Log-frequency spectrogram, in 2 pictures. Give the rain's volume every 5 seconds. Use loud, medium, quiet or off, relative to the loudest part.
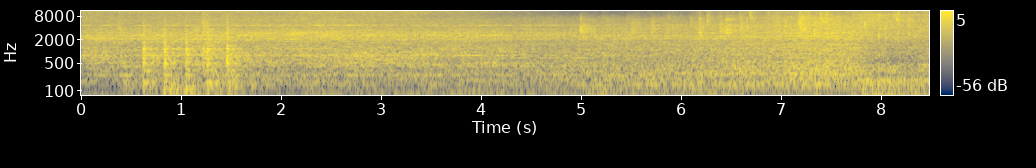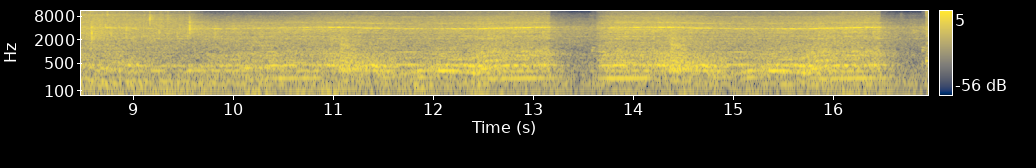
medium, loud, medium, medium.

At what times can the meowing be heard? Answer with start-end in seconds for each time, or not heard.
not heard.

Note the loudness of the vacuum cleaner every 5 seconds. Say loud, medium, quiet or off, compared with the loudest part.
loud, medium, loud, loud.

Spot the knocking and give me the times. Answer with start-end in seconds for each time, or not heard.
0.4-1.6.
